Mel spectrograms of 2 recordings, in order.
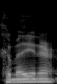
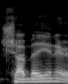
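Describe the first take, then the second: First: The name begins with a 'k' sound. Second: The name begins with a 'ch' sound. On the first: The speaker calls it right. "it's Chameleonaire" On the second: The speaker calls it wrong. "It's not Chameleonaire"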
